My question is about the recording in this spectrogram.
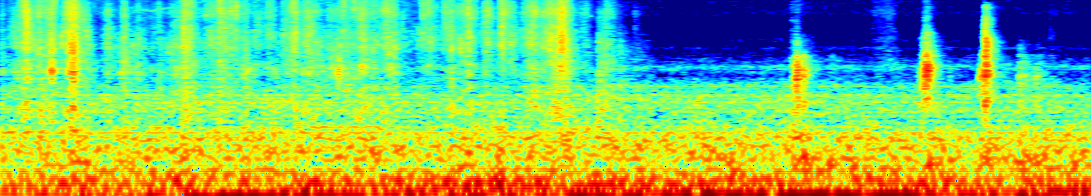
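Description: Hand-handling noise of small microscope parts: a dense crackly rustle for the first half, then quieter, with a few sharp light clicks near the end as parts are picked up and fitted.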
